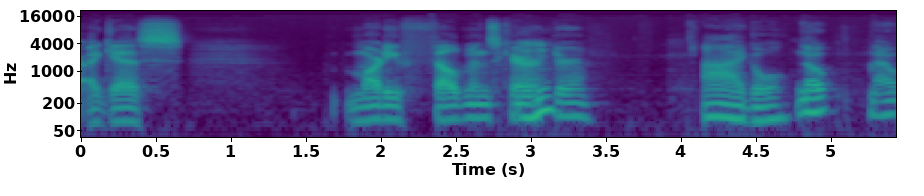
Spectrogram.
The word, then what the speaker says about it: Igor: Igor. Nope. Now it's pronounced Igor.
